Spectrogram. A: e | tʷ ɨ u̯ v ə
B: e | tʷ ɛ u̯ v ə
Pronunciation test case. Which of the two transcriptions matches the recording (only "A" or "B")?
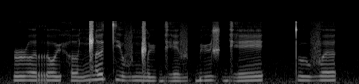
A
